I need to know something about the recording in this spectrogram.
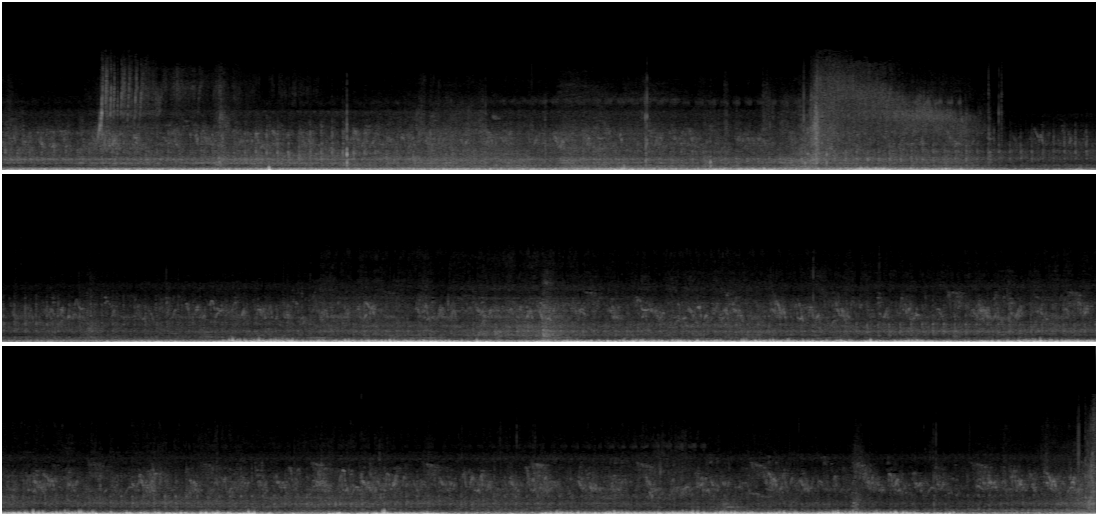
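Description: Wind buffeting the microphone in gusts, a low rumble that becomes much stronger about twelve seconds in and drops away briefly a couple of times.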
